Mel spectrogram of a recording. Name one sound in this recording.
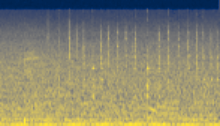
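A roulette ball clatters and bounces to rest in a wheel.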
